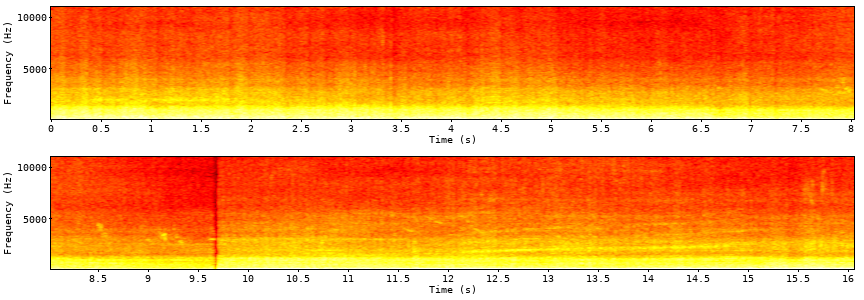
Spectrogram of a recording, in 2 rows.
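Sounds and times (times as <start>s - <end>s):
wind noise: 0.0s - 8.9s.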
